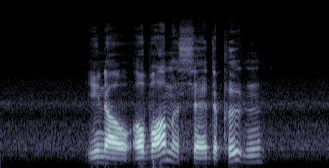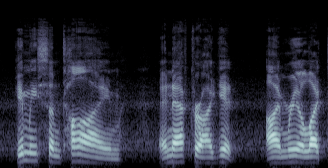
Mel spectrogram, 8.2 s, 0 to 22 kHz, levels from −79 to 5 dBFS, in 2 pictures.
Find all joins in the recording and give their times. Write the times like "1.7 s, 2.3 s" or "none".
none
